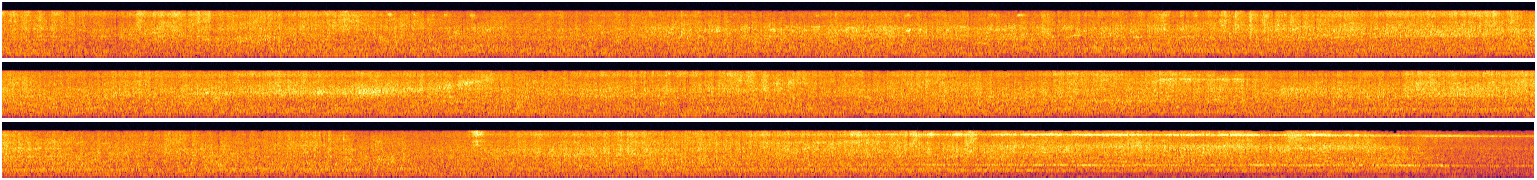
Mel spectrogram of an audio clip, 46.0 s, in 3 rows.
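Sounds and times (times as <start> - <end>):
freight train wheels clickety-clack: 0.0 - 45.9
locomotive high whine: 13.0 - 45.9.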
